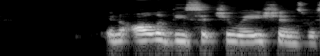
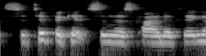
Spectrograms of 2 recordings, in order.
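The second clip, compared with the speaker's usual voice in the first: ordinary delivery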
